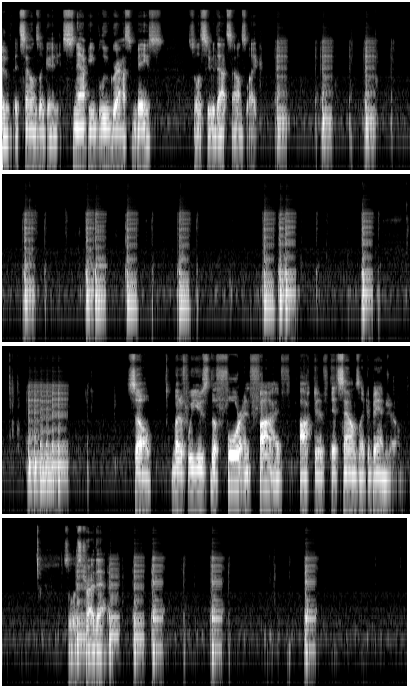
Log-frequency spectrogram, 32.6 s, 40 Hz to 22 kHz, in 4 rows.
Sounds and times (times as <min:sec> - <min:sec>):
Speech: 0:00.0 - 0:05.2, 0:18.8 - 0:24.4, 0:25.7 - 0:26.6.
